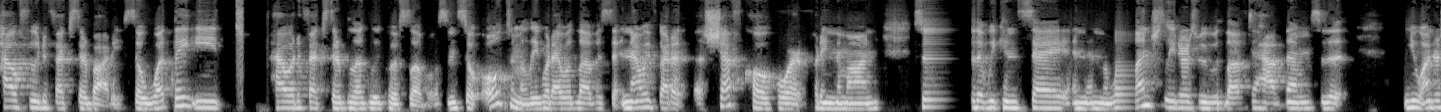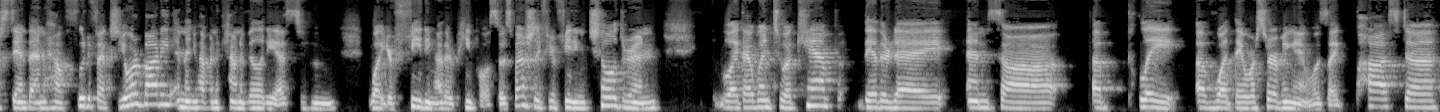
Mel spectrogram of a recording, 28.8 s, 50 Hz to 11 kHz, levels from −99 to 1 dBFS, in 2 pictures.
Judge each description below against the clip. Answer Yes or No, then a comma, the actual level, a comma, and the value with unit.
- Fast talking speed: Yes, fast, 215 wpm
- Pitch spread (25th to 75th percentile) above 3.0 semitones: No, average, 2.7 semitones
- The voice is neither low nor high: Yes, medium, 180 Hz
